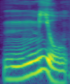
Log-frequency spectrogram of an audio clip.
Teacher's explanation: em português, se você colocar um L no final da palavra, vira o som de U.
